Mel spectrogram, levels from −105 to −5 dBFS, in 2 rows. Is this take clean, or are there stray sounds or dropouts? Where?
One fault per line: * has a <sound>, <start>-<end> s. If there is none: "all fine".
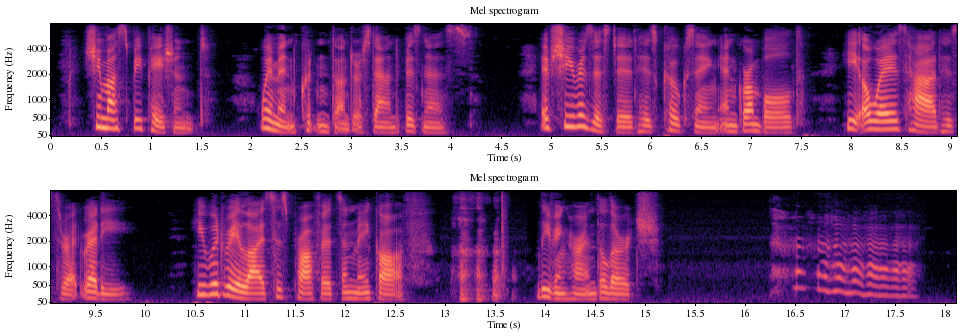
* has a laugh, 13.0-13.7 s
* has a laugh, 16.2-17.8 s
